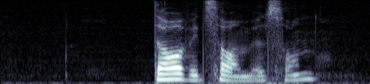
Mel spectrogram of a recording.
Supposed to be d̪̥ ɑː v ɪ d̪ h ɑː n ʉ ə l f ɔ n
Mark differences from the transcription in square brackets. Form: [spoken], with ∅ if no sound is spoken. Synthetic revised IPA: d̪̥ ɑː [ʋ] ɪ d̪ [s] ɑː [m] ʉ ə l [s] ɔ n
